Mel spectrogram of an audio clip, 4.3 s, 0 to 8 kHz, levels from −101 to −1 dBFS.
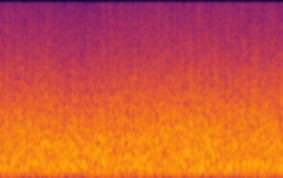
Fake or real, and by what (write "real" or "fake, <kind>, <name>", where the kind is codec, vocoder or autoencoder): real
